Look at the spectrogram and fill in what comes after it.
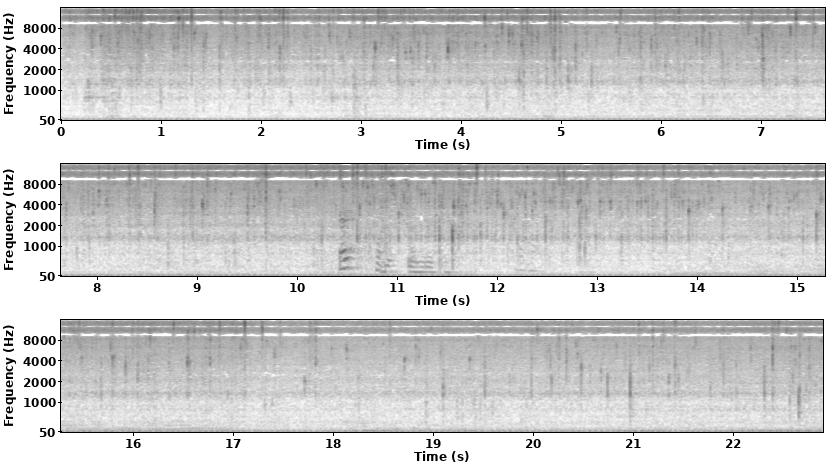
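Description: Sliced shallots and garlic sizzling in hot oil in a frying pan: a steady sizzle with fine crackles, and a brief squeak about halfway through.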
